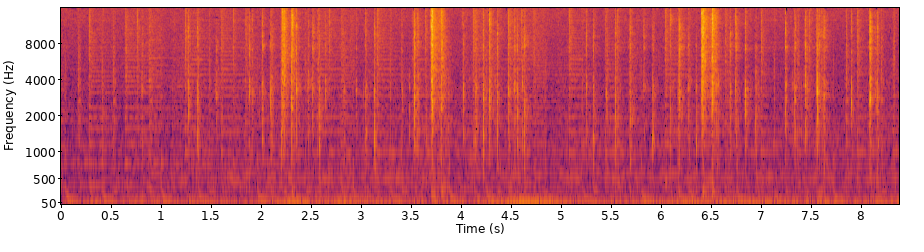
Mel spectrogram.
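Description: Typing on a computer keyboard: a run of irregular key clicks as a terminal command is entered, over background music.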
